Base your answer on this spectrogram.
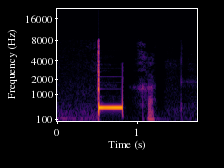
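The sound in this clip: A telephone busy tone sounds after a dropped call: a single loud, steady, mid-pitched beep lasting about a third of a second, standing alone against a quiet background.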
